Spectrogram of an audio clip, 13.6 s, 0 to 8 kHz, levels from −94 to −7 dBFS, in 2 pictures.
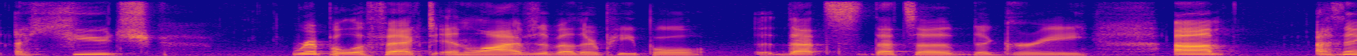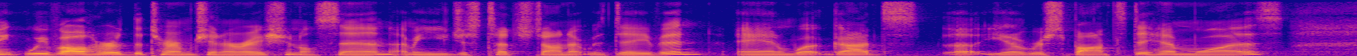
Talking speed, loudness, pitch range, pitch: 185 wpm, -27 LUFS, 155-175 Hz, 160 Hz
